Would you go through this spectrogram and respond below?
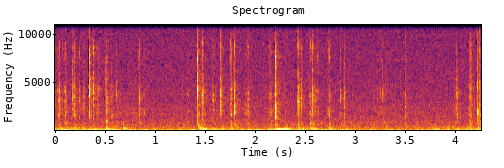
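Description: Close, quiet typing on a computer keyboard, irregular clusters of soft key clicks spread across the whole stretch, with no speech.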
